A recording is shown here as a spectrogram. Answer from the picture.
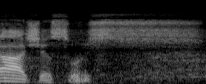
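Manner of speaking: slow, breathy whispered aside; whispered sigh. Retold or imitated. Pastor reacting to her confession, slow whisper. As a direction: let it out under your breath.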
